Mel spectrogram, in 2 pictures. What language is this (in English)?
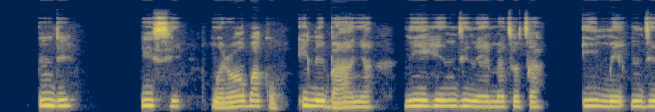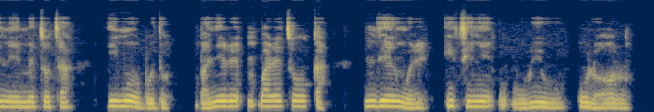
Igbo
